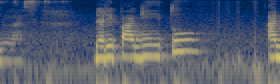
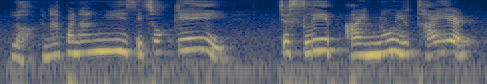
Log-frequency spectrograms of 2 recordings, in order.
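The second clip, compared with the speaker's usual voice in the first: higher, drawn-out soothing voice; lilting, concerned reassurance; retold coaxing comfort; 5 semitones higher, much slower than usual. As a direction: coax someone who is crying to rest. Retells soothing her crying husband.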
